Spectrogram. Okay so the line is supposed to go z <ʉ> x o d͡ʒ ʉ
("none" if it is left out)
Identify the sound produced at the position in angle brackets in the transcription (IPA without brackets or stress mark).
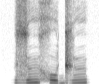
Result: ʉ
